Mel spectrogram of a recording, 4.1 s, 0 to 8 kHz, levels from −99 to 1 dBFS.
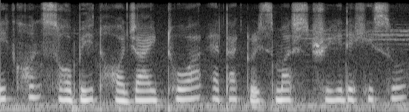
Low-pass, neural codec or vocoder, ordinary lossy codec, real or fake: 7.2 kHz; none; none; real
